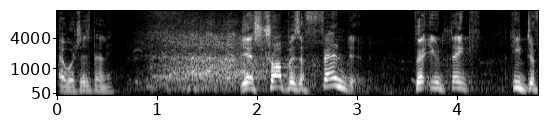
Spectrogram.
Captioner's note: laughter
